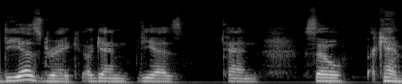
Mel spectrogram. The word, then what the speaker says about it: X Drake: like heavy Christian themes to that and then Diaz Drake has his name is stylized as Roman numeral 10 the X Drake but it's pronounced Diaz Drake again Diaz 10 so again very cool I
